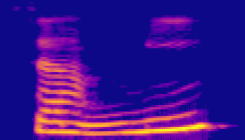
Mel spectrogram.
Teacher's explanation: تھوڑا ای کی طرف جائے گی آواز، لپس تھوڑے اسمائلی ہوں گے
